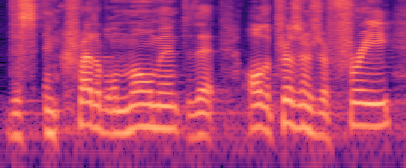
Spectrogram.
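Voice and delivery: ordinary talk, nothing marked

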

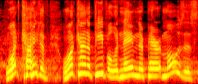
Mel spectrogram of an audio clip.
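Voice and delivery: high-pitched, baffled question; incredulous burglar. Acted. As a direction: act out a burglar who can't believe it. Burglar baffled by parrot's name.

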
